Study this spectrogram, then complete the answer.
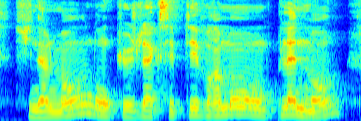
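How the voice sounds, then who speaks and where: Here a man with an ordinary speaking voice talks at a fairly quick pace, with a fairly high pitch and fairly even intonation. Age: 20s. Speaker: qigong and martial arts practitioner. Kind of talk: interview about his life.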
